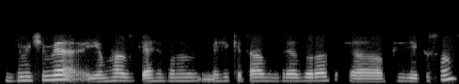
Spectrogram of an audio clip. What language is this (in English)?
Kashmiri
